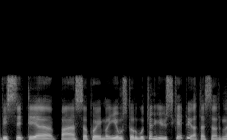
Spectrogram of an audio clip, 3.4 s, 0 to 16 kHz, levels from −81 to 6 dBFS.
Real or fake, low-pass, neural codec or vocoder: fake; 7.2 kHz; codec, 16 kHz, 1 kbps, FunCodec, trained on Chinese and English, 50 frames a second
